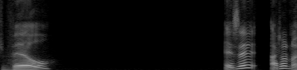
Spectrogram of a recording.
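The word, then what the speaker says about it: Ville: It's pronounced Vil.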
